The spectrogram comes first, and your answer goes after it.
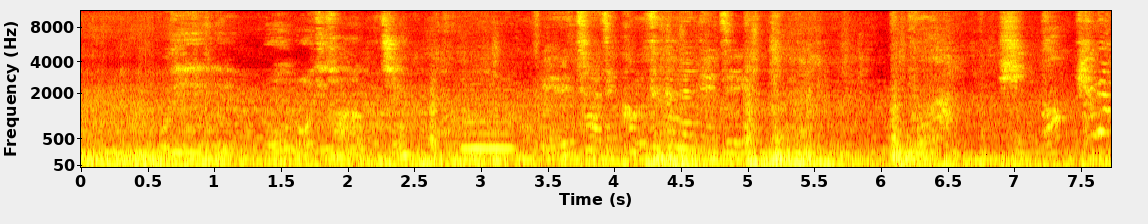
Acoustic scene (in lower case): bus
